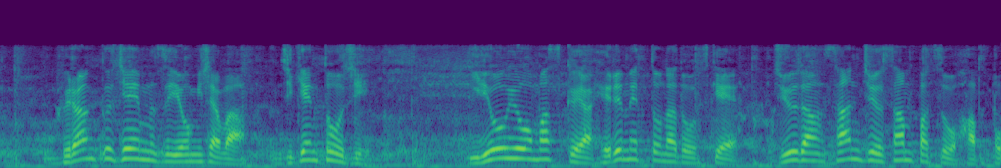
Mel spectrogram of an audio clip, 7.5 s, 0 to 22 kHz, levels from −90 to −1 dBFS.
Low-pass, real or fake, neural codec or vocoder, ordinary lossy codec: 7.2 kHz; fake; codec, 16 kHz, 16 kbps, FunCodec, trained on LibriTTS, 50 frames a second; none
